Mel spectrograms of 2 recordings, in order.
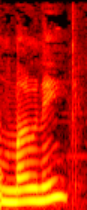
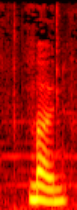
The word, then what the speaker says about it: Mone: And how do you pronounce her name? Michelle Money? Moan.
